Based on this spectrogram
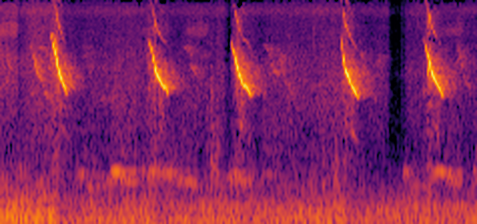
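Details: Long-tailed shrike 'toet toet' tutor song for pet birds: a clear, sharply down-slurred whistle repeated five times, roughly once a second, each followed by a soft lower note.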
